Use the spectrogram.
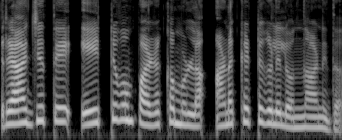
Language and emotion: Malayalam, neutral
